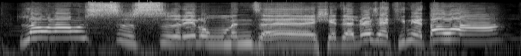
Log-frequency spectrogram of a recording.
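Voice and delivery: self Q&A hype voice. Acted. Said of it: "你看我这种自问自答的包装".

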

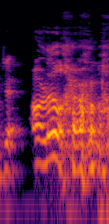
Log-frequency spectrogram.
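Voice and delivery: laughing while teasing. Real, not acted. Teasing host's slip, laughing.

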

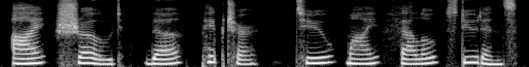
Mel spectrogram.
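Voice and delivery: slow, careful read of the sentence. Shown as a demonstration. Teacher reading slowly for students to follow. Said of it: "我们慢读一遍".

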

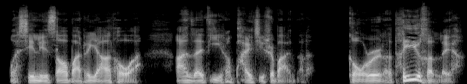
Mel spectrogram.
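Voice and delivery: ordinary delivery, nothing marked

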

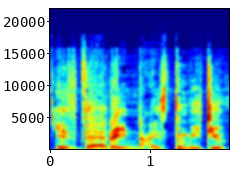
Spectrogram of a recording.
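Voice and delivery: put-on a light Indian English accent with a sing-song lilt; Indian accent imitation. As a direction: say it like an Indian speaker, with a sing-song rise and fall. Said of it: "有一些印度人呢，可能会这样说". (模仿印度口音，抑扬顿挫)

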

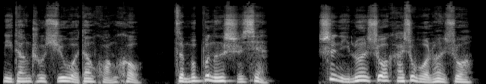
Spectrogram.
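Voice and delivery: high-pitched, argumentative protest; quarrelling. A narrator's reading. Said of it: "萧妃紧盯着李治吵吵着". (高声调地吵吵着质问)

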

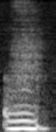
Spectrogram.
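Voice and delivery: "嗯" as a buzzing v, vocal cords vibrating; bare voiced fricative v on "嗯"; voiced V sound. Shown as a demonstration. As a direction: hum the consonant v for "嗯", teeth on lip. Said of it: "这个是声带要震动读".

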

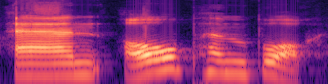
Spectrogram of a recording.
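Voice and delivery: an open book very slow, joined; slow an-open-book linked; slow linking. Shown as a demonstration. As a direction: stretch an open book together. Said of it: "后面加".

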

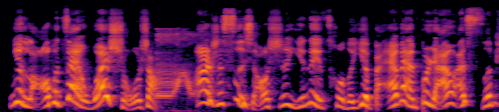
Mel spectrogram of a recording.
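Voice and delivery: loud, swooping ransom demand; hammed-up villain threatening over the phone; kidnapper. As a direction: bellow the threat like a comic kidnapper. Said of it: "绑匪打电话过来说".

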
